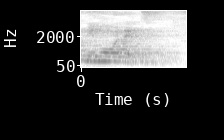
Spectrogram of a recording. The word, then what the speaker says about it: mnemonics: हम लोग यहाँ से रीड करते हैं इसको निमोनिक्स, ठीक है। एम जो होता है वो साइलेंट होता है।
